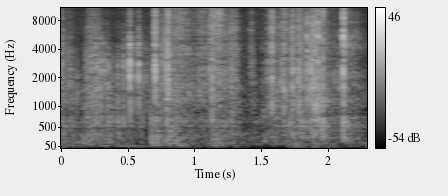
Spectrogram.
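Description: Clear plastic toy packaging crackling and clicking irregularly as hands work an action figure out of it.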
